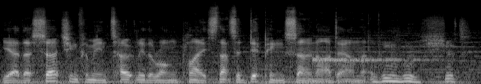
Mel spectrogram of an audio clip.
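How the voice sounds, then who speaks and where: Over music, a young man talks through his gaming stream in a low-pitched, animated voice at normal speed. He rambles, chats with viewers, reads their messages aloud and jokes.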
